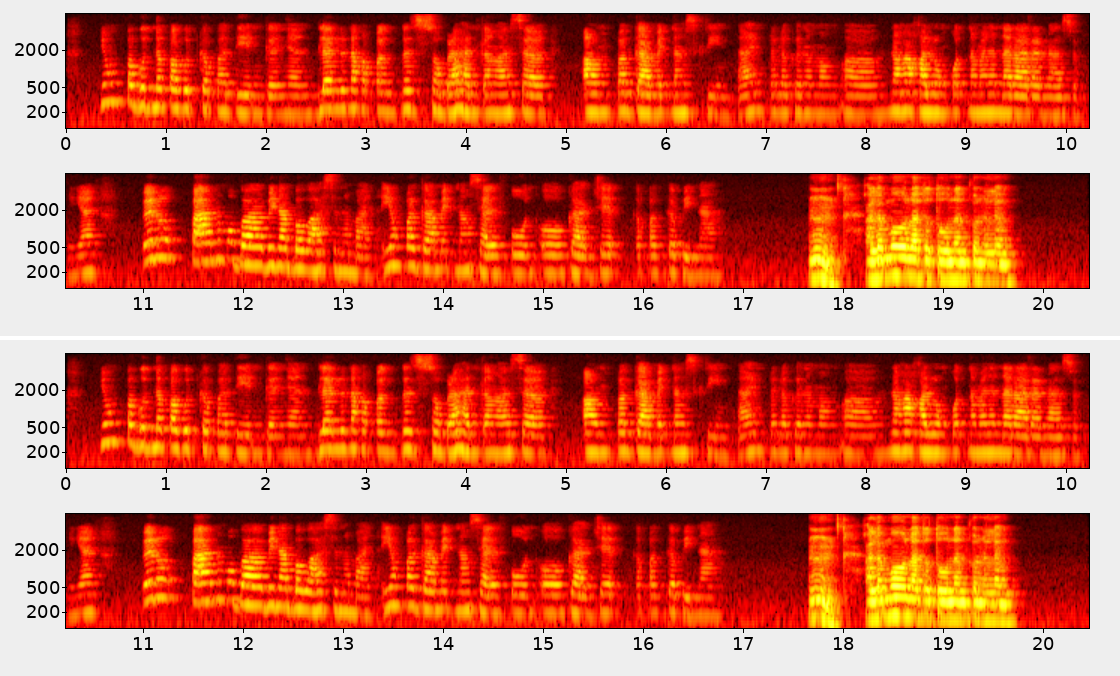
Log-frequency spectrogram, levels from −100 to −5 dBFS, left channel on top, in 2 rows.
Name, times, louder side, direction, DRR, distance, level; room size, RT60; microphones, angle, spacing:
voice 1, 0.0-4.8 5.2-10.7 11.0-15.7 16.1-16.8, equal, ahead, -1 dB, 1.3 m, -38 dB
voice 2, 17.7-19.6, equal, 40° right, 2 dB, 1.9 m, -25 dB
6.1 x 4.7 x 3.4 m, 0.30 s
head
